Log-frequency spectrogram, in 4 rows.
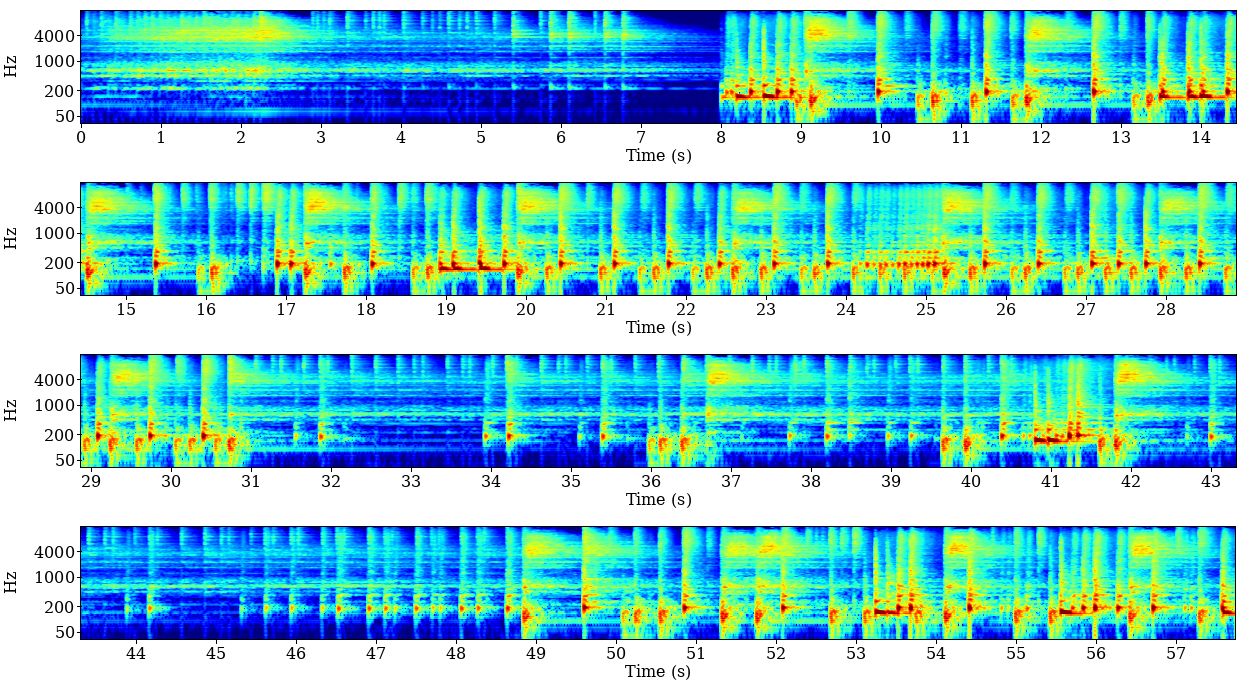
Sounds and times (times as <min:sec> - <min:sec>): Snare drum: 0:15.4 - 0:30.8, 0:37.7 - 0:43.2, 0:49.6 - 0:57.7.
